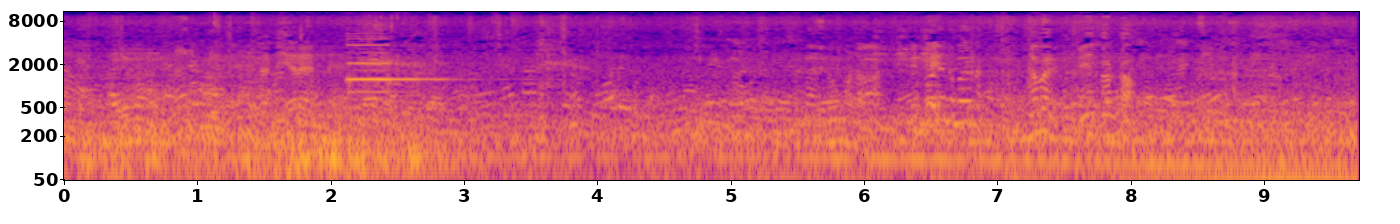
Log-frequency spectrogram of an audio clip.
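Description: A crowd of men chatters and calls out outdoors.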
